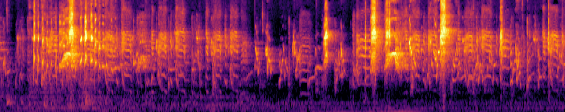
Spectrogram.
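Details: Budgerigar flock sounds for encouraging mating: nearly continuous harsh squawking and rapid warbled chatter, several birds overlapping, swelling louder around the start and the last few seconds.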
